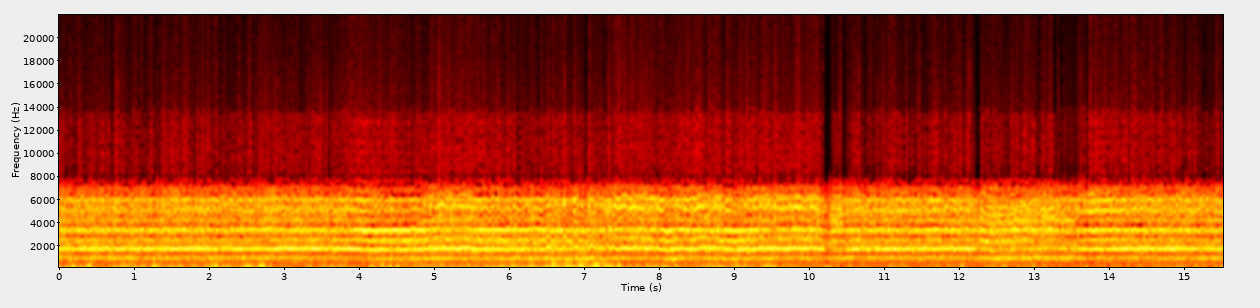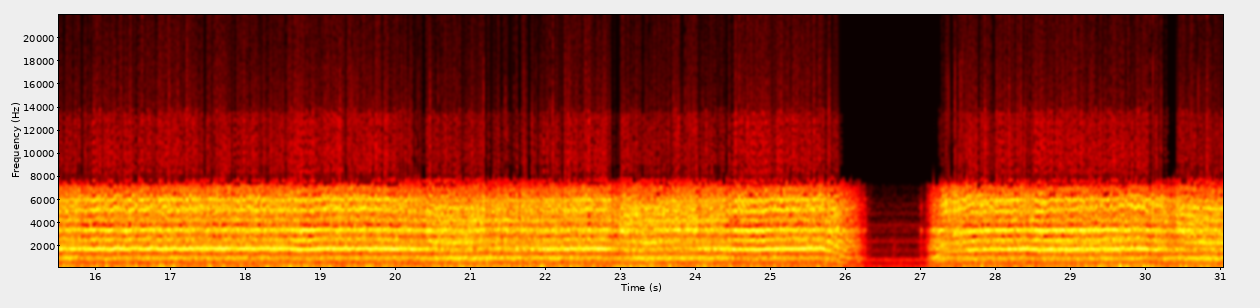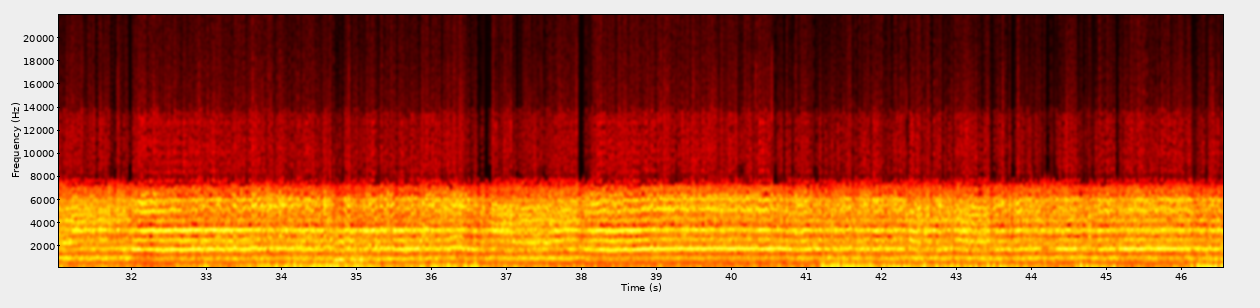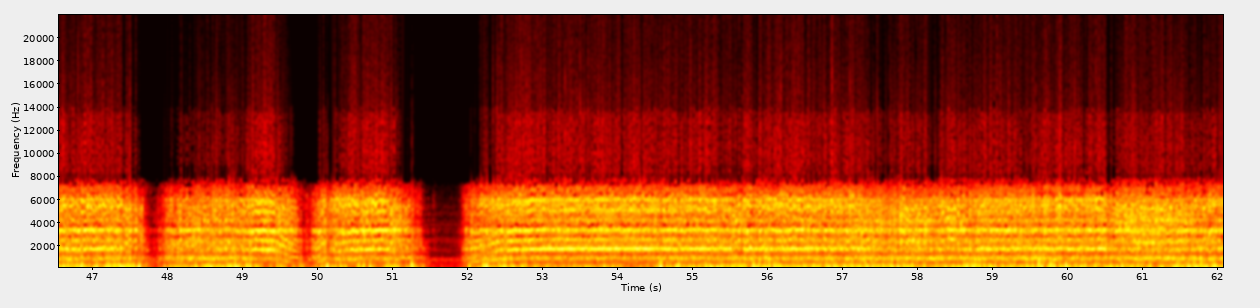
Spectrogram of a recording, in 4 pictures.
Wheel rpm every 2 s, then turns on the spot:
230, 230, 220, 220, 230, 230, 230, 230, 230, 230, 230, 230, 210, 70, 220, 220, 220, 220, 220, 220, 230, 230, 230, 180, 140, 120, 180, 230, 230, 220, 220.
none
